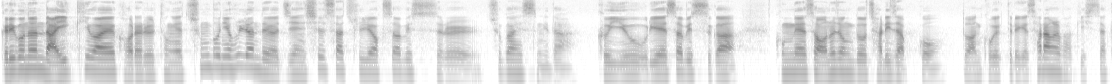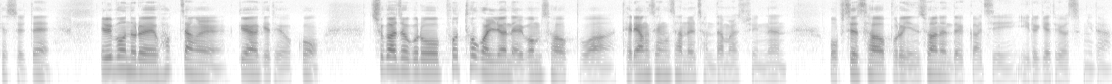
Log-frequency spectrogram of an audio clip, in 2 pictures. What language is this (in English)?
Korean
